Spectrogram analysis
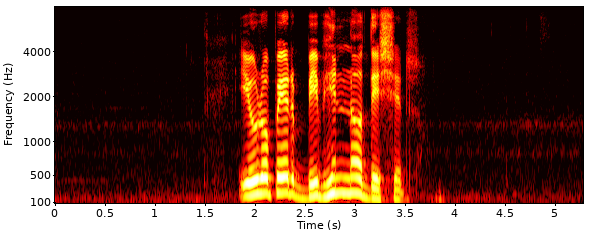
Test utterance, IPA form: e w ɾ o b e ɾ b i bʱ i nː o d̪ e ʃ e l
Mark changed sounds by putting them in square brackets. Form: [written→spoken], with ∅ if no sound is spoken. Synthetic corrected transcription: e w ɾ o [b→p] e ɾ b i bʱ i nː o d̪ e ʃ e [l→ɾ]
